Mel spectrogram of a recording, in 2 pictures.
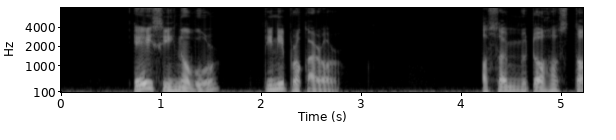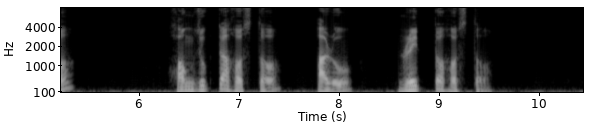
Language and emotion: Assamese, neutral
